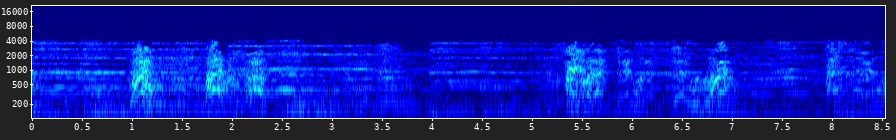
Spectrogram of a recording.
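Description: A neighbour's dog barks at a man in short, loud bursts, lunging forward and backing off, clustered in two volleys separated by a brief lull, with a low rumbling growl underneath between the barks.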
